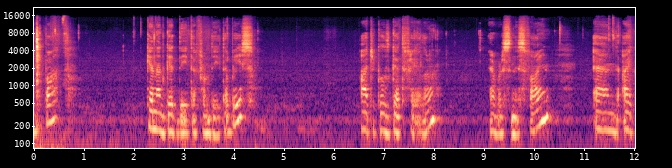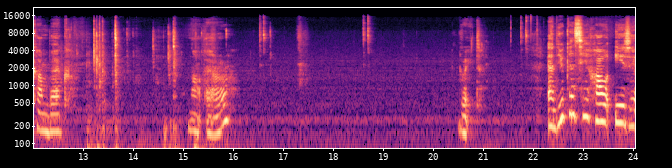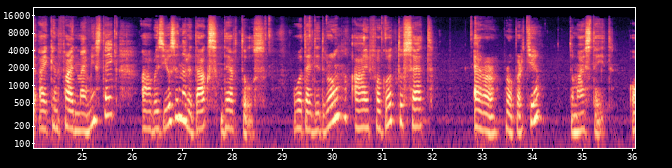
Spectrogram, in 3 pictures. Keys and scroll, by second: 12.8 ctrl+z.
